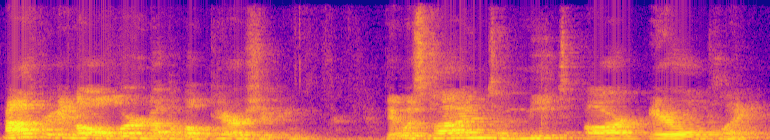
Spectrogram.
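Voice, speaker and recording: A man giving a humorous storytelling speech to an audience in a theatrical manner, with dramatic pauses and stretched emphasis. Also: on the high side, expressive, a bit bright. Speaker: Toastmasters club speaker telling a humorous tale. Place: indoor meeting room with an audience. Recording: echoey room, recorded from far off.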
